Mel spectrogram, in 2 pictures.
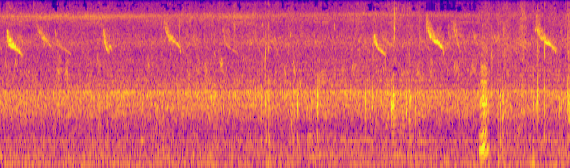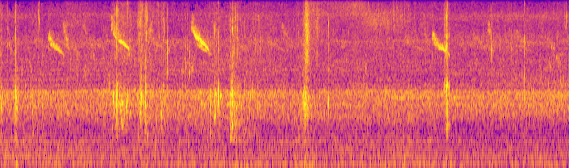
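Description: A fishing reel whirs and clicks as it is wound.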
